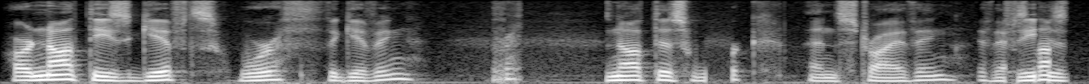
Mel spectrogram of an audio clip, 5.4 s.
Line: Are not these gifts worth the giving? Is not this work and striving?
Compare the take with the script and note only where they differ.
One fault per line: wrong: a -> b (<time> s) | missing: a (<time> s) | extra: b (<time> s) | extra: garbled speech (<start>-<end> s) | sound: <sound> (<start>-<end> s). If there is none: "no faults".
missing: Is (2.1 s)
sound: laugh (2.5-2.6 s)
sound: dropout (3.5-3.7 s)
extra: garbled speech (4.9-5.3 s)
